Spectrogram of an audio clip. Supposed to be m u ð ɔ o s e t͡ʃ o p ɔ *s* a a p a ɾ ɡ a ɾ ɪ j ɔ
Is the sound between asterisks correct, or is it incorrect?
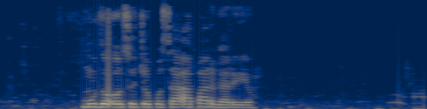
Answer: correct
